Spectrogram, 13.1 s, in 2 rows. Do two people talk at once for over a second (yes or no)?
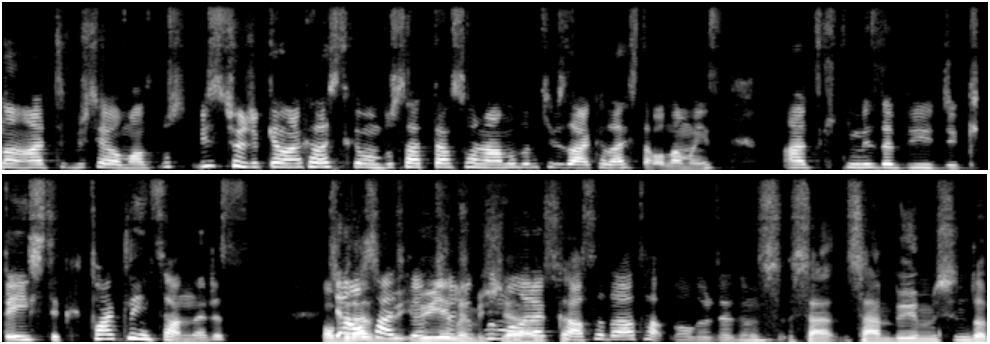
yes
